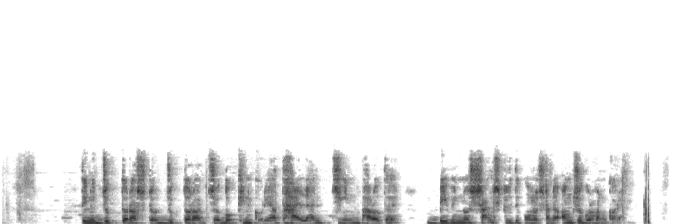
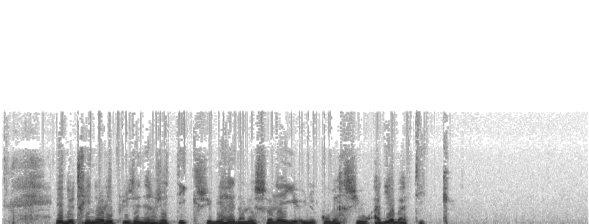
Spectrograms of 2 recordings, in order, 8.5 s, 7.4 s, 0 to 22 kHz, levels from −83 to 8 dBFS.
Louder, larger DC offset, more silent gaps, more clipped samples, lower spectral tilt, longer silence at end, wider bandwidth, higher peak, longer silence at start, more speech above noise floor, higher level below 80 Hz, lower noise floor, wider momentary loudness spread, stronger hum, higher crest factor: second, -17 LUFS vs -10 LUFS; neither; neither; neither; second, -4.5 dB/octave vs -7 dB/octave; second, 0.35 s vs 1.75 s; second, 7.4 kHz vs 11.5 kHz; about the same, -2 dBFS vs 0 dBFS; about the same, 0.2 s vs 0.15 s; about the same, 36 dB vs 39 dB; second, -56 dBFS vs -36 dBFS; first, -53 dBFS vs -48 dBFS; about the same, 14 LU vs 15 LU; neither; first, 16 dB vs 10 dB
